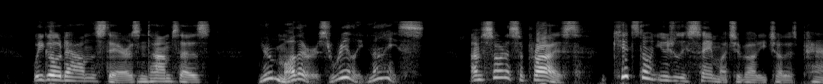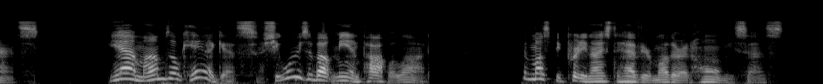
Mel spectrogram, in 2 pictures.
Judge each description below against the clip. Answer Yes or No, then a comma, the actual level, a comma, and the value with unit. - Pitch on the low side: No, medium, 160 Hz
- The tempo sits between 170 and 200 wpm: Yes, average, 185 wpm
